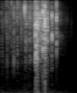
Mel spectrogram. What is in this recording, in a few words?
picklock broken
